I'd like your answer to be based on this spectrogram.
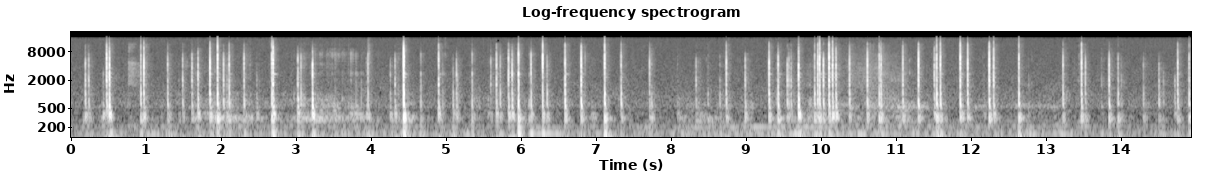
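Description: Long acrylic nails tap rapidly and continuously on a hollow, printed plastic lemonade tumbler cup with a green lid, lying on its side on a towel. Many sharp, bright, clicky taps come in a quick, uneven rhythm. Each dies away almost instantly over a soft low background.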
